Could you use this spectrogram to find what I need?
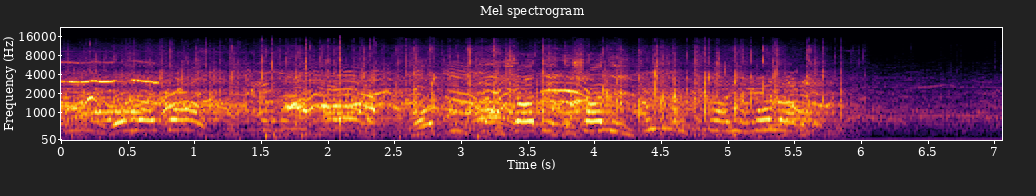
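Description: Young boys shout and cheer outdoors.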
